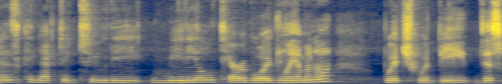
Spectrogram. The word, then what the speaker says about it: pterygoid: are the called the pterygoid processes pterygoid is spelled with a P but the P is silent so we have both a right and a left and there are different parts to the pterygoid process we have the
